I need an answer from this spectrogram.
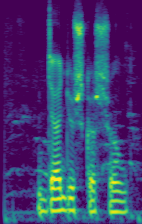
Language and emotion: Russian, neutral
